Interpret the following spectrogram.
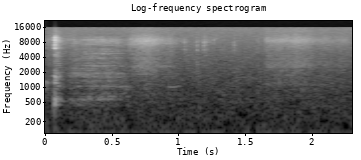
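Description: Soft rustle of cotton fabric pieces being slid and patted flat by hand on a cutting mat, in two faint brushes, over a low steady hum.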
